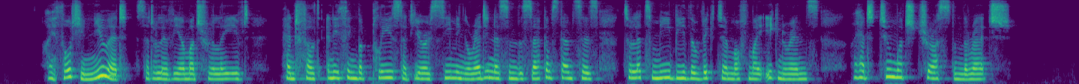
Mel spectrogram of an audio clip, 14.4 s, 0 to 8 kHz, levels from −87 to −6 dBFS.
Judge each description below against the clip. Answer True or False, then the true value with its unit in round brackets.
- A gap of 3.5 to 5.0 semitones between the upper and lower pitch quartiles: False (3.0 semitones)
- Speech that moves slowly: False (160 wpm)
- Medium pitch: False (205 Hz)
